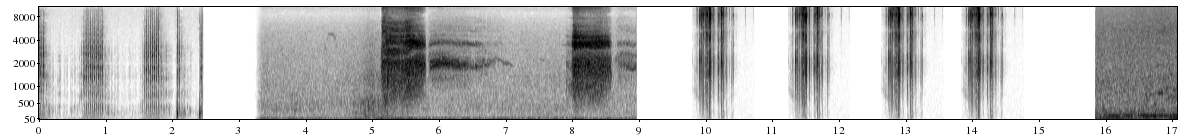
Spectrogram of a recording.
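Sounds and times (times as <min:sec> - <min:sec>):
snake hissing: 0:05.0 - 0:06.6, 0:07.9 - 0:08.9
snail crunching clicks: 0:09.8 - 0:10.6, 0:11.3 - 0:12.1, 0:12.7 - 0:14.7.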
